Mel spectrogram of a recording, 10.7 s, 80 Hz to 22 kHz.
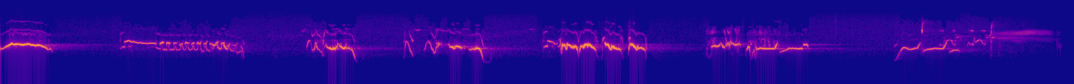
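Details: Common starling singing at Wittlich in 2017, a varied string of warbled and twisting whistled phrases, each about a second long, separated by short pauses, some notes sliding sharply up and down, in a quiet setting.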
